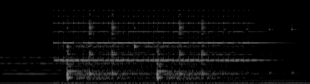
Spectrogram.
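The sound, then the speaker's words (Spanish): A telephone bell rings for an incoming call in one sustained, rapidly rattling burst, loud, then cuts off and leaves a brief fading ring. There is no talking. “Luego, de forma inesperada, recibió una llamada.”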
